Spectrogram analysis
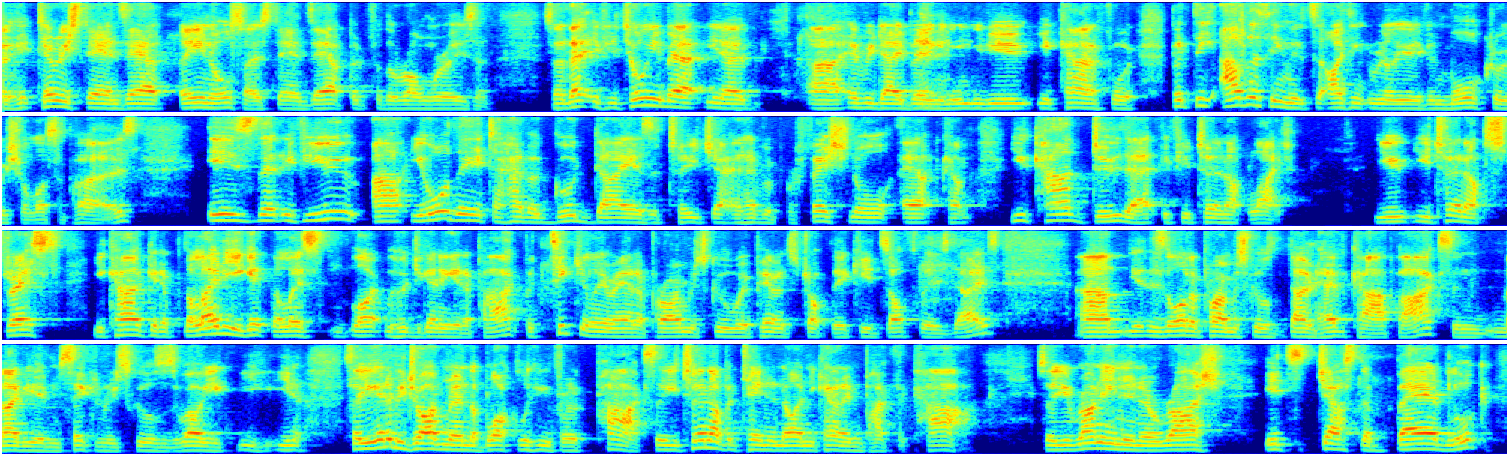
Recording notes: This episode is a recording of a live webinar in January 2021.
